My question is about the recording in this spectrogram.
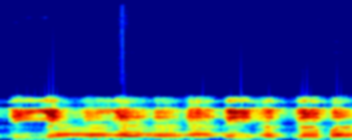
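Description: Male voice singing a naat, an Islamic devotional praise song, in a wavering melodic line.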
